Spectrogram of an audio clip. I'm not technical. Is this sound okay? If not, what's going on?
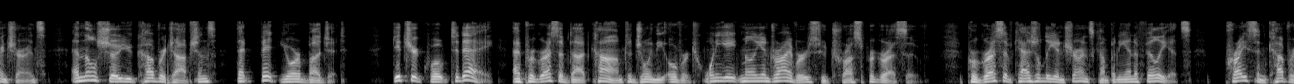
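No. The speech has two kinds of fault.

From 0.89 to 1.56 s, just before "options that fit your", and again from 7.93 to 9.93 s, the speech slows by about 6% and drops about a semitone, then snaps back. That is a drift correction step, likely from software matching two clocks.

The speech also has unconcealed Bluetooth headset packet loss: tiny holes of a few milliseconds, with abrupt edges, at 1.66 s, at 7.08 s right after "to join the over", and at 8.17 s. The headset link dropped those bits of sound, and nothing filled the gaps. The headset's mSBC codec adds a faint grain.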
